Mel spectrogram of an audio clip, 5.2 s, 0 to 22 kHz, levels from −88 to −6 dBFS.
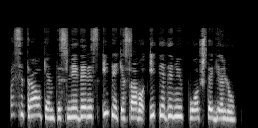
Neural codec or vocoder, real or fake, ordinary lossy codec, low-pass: vocoder, 22.05 kHz, 80 mel bands, Vocos; fake; AAC, 32 kbps; 9.9 kHz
